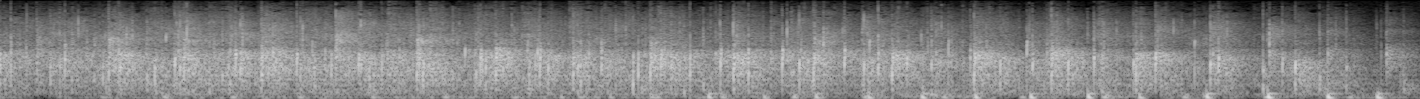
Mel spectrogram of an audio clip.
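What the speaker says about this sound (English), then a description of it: "shall we have a round of applause for all of the participants?" Audience applauding participants at the close of an art and moral conscience forum, a dense, steady wash of many hands clapping throughout, tapering slightly near the end.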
